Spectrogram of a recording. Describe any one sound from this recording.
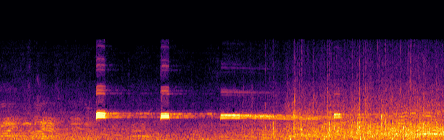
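A referee's whistle blows several short, shrill blasts.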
